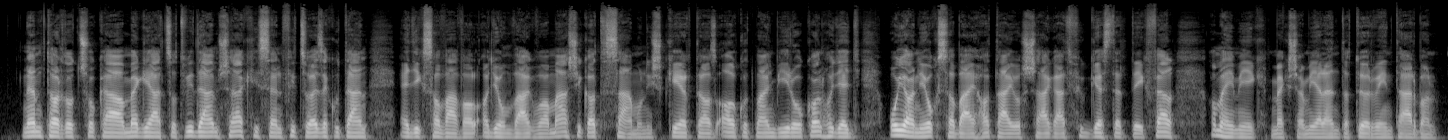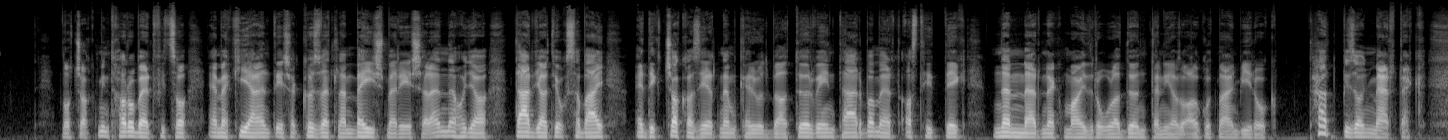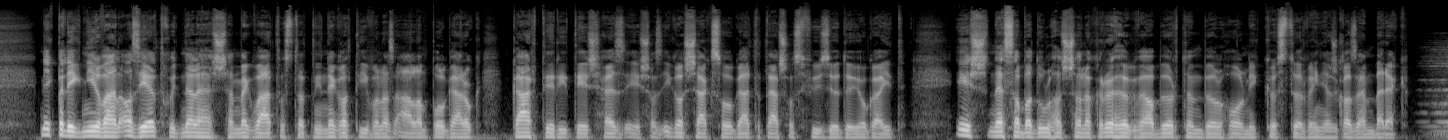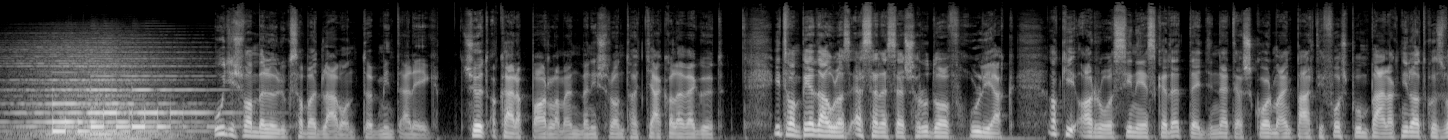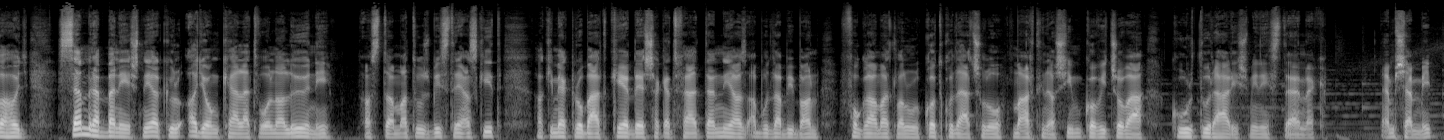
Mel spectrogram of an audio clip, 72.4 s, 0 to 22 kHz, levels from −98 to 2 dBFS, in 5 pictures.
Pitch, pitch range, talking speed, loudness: 105 Hz, 100-120 Hz, 125 wpm, -26 LUFS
